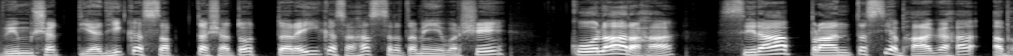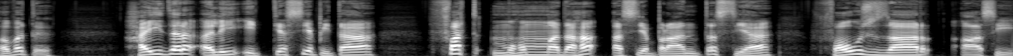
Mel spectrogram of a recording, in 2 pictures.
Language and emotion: Sanskrit, neutral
